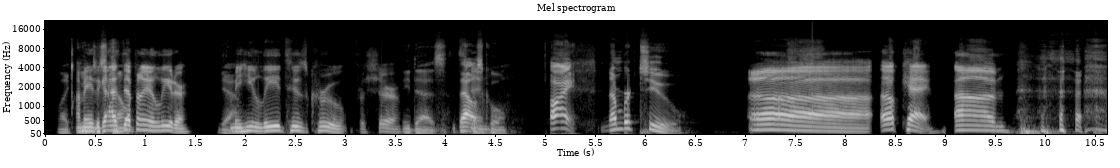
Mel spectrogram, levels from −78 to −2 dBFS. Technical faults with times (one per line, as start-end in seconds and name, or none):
0.29-10.14 clock drift buffer slips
